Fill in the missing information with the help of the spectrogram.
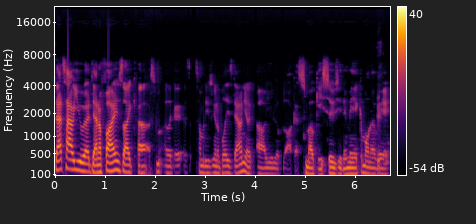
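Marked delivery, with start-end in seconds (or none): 4.0-6.7 put-on British bloke accent. Joking about a strain name, saying it like a British guy voice. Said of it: "said by a, a British guy".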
